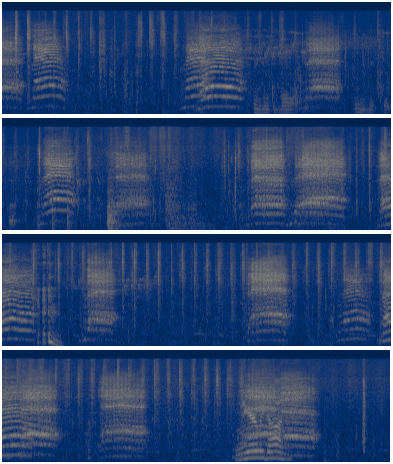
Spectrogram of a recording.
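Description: Zwartbles lambs bleating over and over, about a dozen calls of under a second each, some higher-pitched and some lower.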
